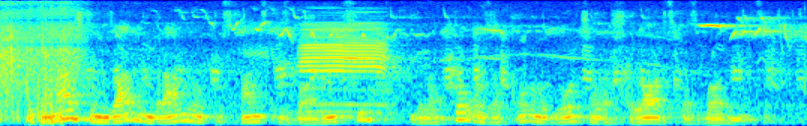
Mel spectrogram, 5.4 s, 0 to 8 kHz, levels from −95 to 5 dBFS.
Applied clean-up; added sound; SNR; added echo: none; Bird vocalization, bird call, bird song; 0 dB; reverberation time 0.4 s.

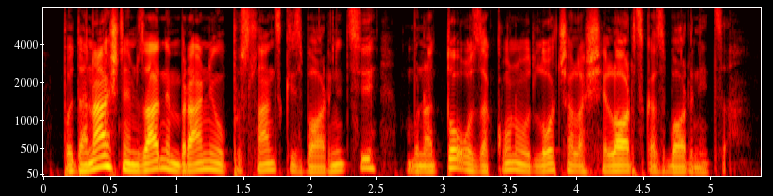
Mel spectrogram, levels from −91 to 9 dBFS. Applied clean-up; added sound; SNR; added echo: none; none; none; none.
